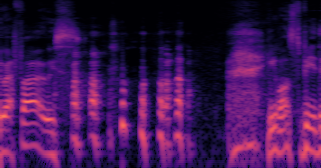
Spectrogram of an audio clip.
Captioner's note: both laughing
